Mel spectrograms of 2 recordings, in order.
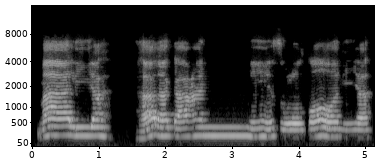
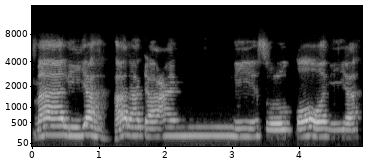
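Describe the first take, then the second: First: A brief stop comes after maliyah, h kept distinct. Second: Maliyah runs into halaka, the h sounds merged. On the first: "yaitu as-saktah sama izhar" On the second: "Contohnya idgham bagaimana?"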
